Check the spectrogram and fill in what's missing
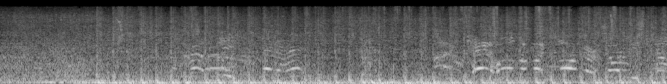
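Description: Mounted machine gun fire in the WWII shooter Call of Duty: WWII, a dense, continuous rattle of battle noise with shouted voices over it, loud and close throughout.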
